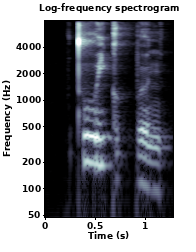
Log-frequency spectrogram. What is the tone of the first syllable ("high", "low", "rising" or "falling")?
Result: high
